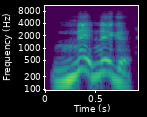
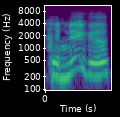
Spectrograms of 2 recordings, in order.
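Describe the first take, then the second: First: The initial K sound is silent. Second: The initial K sound is pronounced. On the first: The speaker calls it right. "you don't say the K" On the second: The speaker calls it wrong. "you ain't gonna say Kaniga"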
